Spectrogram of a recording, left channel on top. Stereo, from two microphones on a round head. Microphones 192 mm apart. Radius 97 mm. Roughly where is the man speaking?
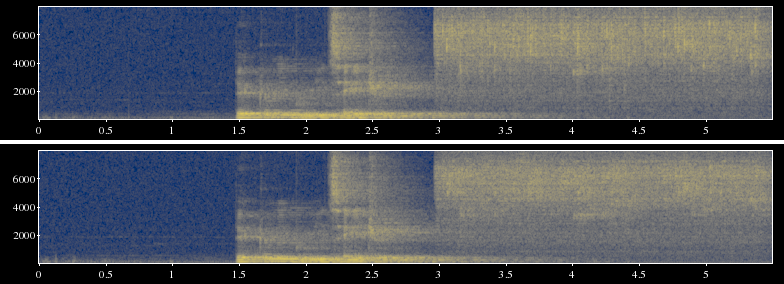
Centre.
